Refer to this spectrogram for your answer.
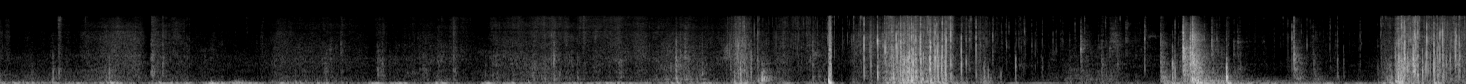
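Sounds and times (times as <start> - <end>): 
rustling and movement: 0.1 - 14.6
back screen door opening and closing: 10.6 - 13.6.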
